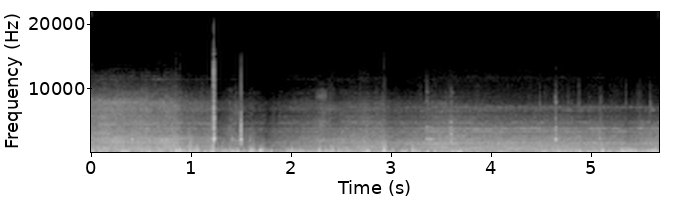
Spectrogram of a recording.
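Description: Intermodal container freight train wagons rumbling past and away along the track, with a couple of sharp clicks a little over a second in.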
